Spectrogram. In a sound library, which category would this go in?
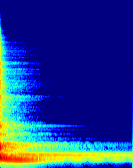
Instrument samples > Percussion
